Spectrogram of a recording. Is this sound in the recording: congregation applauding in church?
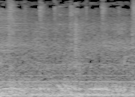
no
